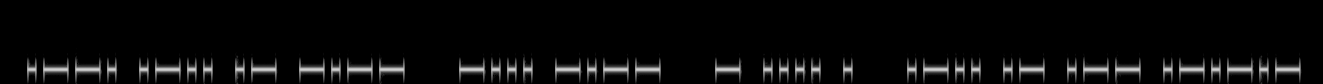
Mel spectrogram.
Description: Morse code, heard as a keyed tone, about 15 wpm, 700 Hz. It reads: PLAY BY THE LAW.
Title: Sentences from Top 1000 Words - Review Part 3 - 15wpm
